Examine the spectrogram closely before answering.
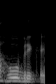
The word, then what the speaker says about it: rubrica: aqui rubrica botar sua rubrica aí não não pode isso não é proparox isso é paroxítona é rubrica sempre tá bom olhem para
